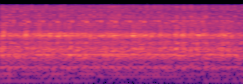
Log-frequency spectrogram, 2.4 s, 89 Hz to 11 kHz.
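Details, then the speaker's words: VW Gol G5 1.6 EA111 at idle: constant dry whirring hum from the rear of the engine that does not change; water pump bearing believed broken, to be removed with the timing belt. "100% de certeza que é a bomba d'água que está com o rolamento quebrado."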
